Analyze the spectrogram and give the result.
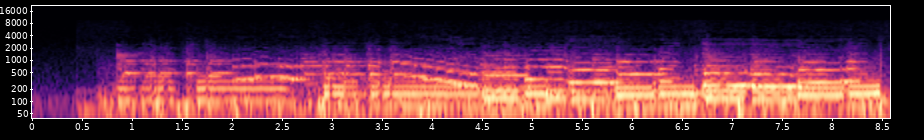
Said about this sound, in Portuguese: Dia 21, no próximo feriado, sexta-feira, aniversariante é a Jacuipense da Bahia, o Riachão de, de Jacuípe. E a gente vai escutar o hino agora do, do Jacuipense.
